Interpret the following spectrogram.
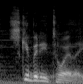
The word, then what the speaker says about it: Skibidi Toilet: Skibidi Toilet, yeah.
